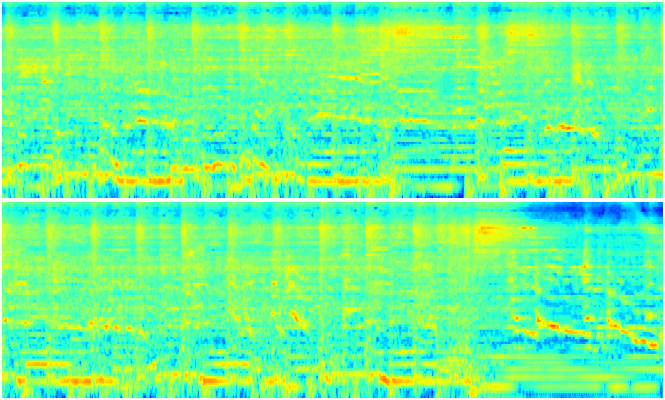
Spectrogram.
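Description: Live rock band playing a new-wave song: electric guitar, electric bass, drum kit and a male lead vocal over a steady beat. Near the end the drums stop and held notes ring on under the voice.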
